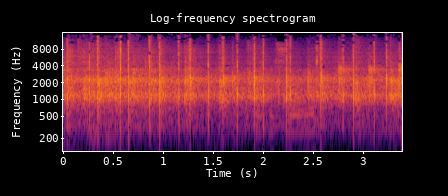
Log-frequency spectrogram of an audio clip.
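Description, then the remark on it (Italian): An audience applauds the school principal, a dense, steady patter of many hands clapping at fairly even loudness, with a brief voice rising through the clapping partway in. “Quindi grazie al preside, farei un applauso al preside perché se lo merita.”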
